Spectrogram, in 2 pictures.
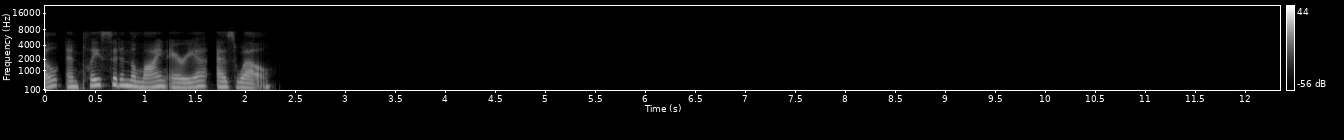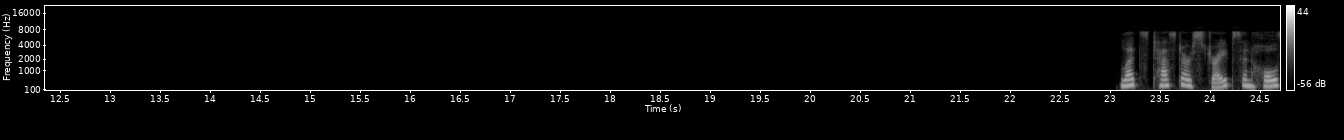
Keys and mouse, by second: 1.5 s, 1.9-3.0 drag, 3.7 g, 4.1-4.7 drag, 4.9 ctrl+middle click, 5.5 ctrl+middle click, 6.0 s, 6.4-7.5 drag, 7.6 g, 7.9-9.0 drag, 9.5 ctrl+middle click, 10.1 middle click, 11.5 F7, 12.2-13.2 ctrl+middle drag, 13.5-18.6 middle drag, 18.7 ctrl+middle click, 19.1 shift+middle click, 19.5 middle click, 20.4 ctrl+middle click, 24.2 l, 24.4 click.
